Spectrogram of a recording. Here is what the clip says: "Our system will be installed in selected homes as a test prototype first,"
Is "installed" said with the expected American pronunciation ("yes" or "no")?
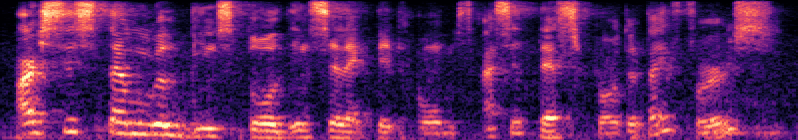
yes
